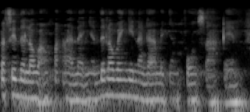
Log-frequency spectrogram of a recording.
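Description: Amid noticeable background noise, a woman talks at a fairly quick pace with fairly even intonation. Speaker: online seller hosting live raffle. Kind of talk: casual live-stream chat. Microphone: phone near.

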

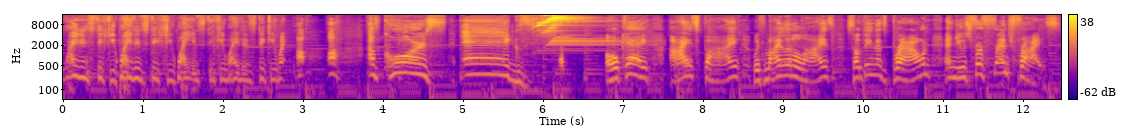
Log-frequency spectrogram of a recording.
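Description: Over clear music in the background, a female-sounding, cartoonish character voice speaks at a fairly high pitch and a fairly slow pace. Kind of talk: kids show host talk. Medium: puppet. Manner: upbeat, energetic.

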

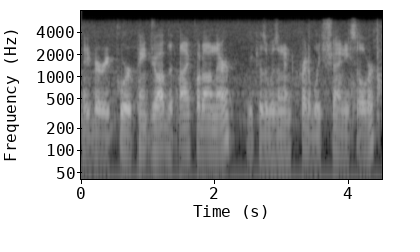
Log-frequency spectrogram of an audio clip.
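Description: A man talks at a fairly low pitch and a fairly quick pace. Noticeable background noise is present. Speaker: gun takedown video narrator. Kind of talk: tutorial. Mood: relaxed, offhand. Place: workshop.

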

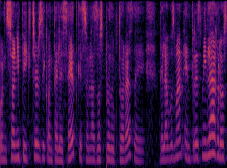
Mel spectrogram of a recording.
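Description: A woman speaks at a fairly quick pace in a fairly high pitch with ordinary pitch variation. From Spain. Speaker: actress. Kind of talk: TV interview; interview answer. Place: studio. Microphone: handheld.

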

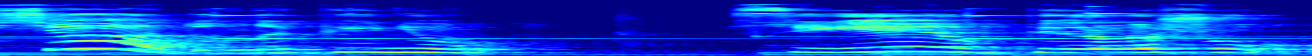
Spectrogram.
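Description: Doing a put-on character voice, a woman speaks slowly and high with big pitch swings and a slightly mellow tone. Faint music plays in the background.

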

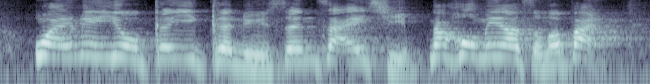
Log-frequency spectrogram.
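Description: A man at a fairly quick pace. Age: 40s. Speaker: veteran journalist; talk show guest commentator. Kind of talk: TV talk show panel discussion; commentary. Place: studio. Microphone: lapel.

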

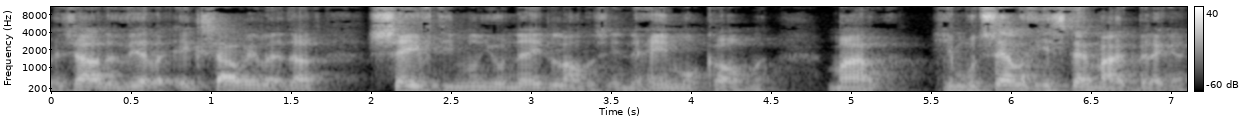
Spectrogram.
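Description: A man speaks at a moderate pace with lively intonation against a quiet background. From Netherlands. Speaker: evangelist. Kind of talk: sermon. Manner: halting. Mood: earnest, urging. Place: home room. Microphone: phone near.

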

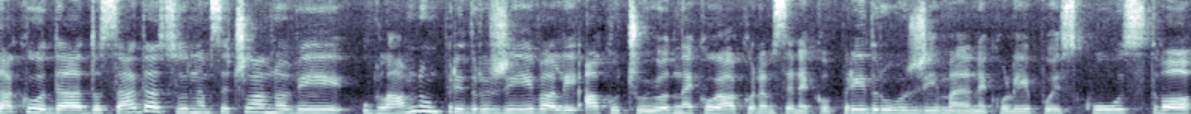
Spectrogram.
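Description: Speaking with a Bosnian accent, a woman uses a fairly high pitch and lively intonation. Her loudness stays very even at a moderate pace with hardly any pauses. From Bosnia and Herzegovina. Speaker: dance instructor. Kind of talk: TV interview. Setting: studio. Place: studio.

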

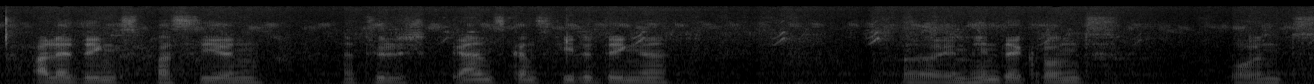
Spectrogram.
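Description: Over noticeable background noise, a man speaks at a moderate pace with a fairly low pitch and a dry sound with no echo. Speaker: vlogger. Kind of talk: casual vlog chat. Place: garden. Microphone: phone near.

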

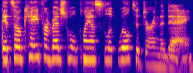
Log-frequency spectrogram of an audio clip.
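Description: A woman's voice makes very wide pitch swings. The background is quiet. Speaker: conference host or moderator. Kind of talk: casual moderator chat reading comments. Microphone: video call.

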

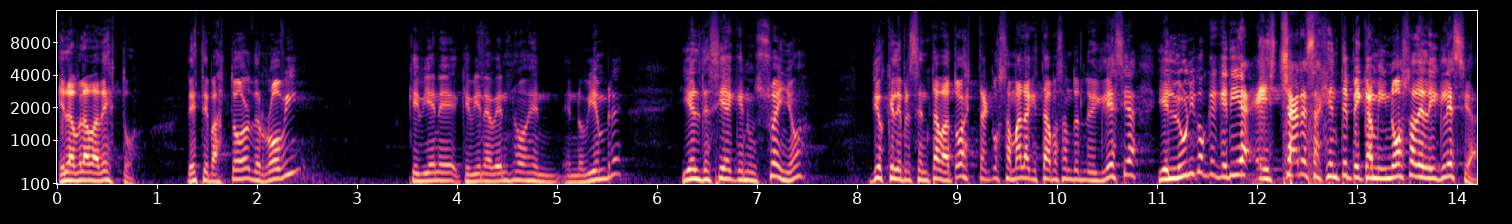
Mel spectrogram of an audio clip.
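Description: With a Chilean accent, a man with a high pitch projects a raised voice in a bright, sharp, animated tone, his intonation lively against a quiet background. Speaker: pastor. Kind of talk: sermon, preacher warmly teaching the congregation with jokes, then closing in prayer. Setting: church with congregation. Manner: animated, humorous and conversational, colloquial asides, lively preacher's cadence. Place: church.

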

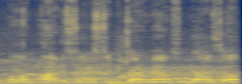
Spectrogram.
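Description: Loud background noise around a man speaking at a very fast pace. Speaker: college football strength coach. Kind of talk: media interview. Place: gym.

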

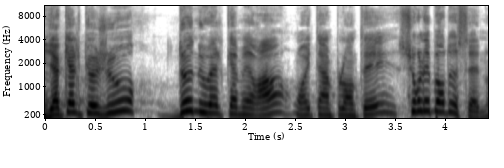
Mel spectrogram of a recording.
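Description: A man speaks at a moderate pace. His voice is high-pitched. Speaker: opposition city councillor. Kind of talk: council debate speech. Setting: municipal council meeting. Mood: pointed, mildly ironic. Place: hall. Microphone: hard to hear, mic issue; podium.

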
